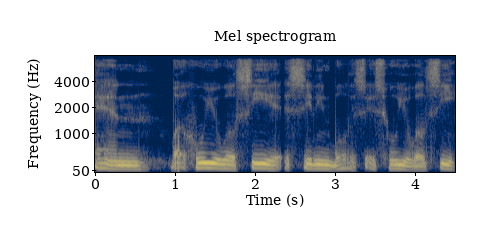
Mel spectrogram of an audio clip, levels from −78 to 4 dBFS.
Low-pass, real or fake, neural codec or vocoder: 7.2 kHz; real; none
